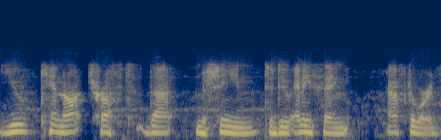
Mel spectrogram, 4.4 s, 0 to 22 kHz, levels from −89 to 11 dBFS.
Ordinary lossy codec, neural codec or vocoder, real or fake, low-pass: Opus, 16 kbps; codec, 16 kHz, 16 kbps, FreqCodec, larger model; fake; 5.4 kHz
